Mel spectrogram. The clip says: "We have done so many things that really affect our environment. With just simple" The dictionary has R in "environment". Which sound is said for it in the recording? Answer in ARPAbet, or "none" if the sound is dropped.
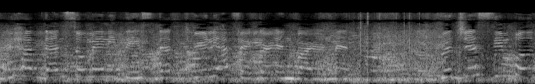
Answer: R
